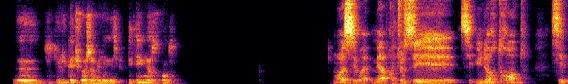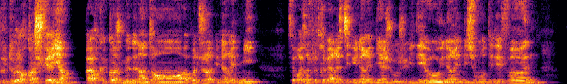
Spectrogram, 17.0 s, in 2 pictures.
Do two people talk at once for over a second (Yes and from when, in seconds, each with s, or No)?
No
